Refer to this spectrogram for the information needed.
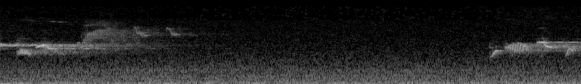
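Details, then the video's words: Night-singing common blackbird: a mellow whistled phrase ending in a higher scratchy flourish, then a long pause of low hum before the next fluted phrase starts. "Merle chantant au cœur de la nuit"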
